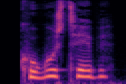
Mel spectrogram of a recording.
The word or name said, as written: kokostæppe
